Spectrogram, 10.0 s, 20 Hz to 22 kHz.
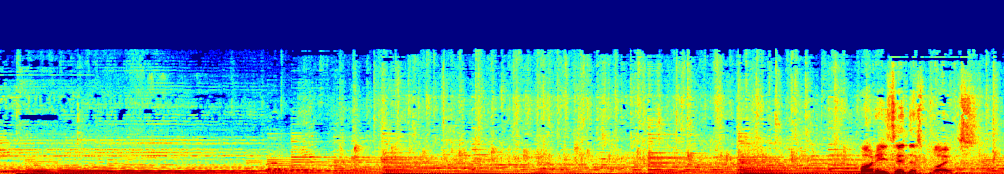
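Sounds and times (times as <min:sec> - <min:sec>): bass: 0:00.0 - 0:10.0
held keyboard chords: 0:00.0 - 0:10.0.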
